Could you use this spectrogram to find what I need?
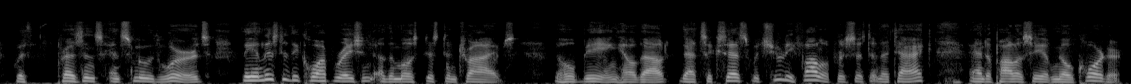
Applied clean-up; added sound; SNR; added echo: neural mask model Resemble Enhance denoiser.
